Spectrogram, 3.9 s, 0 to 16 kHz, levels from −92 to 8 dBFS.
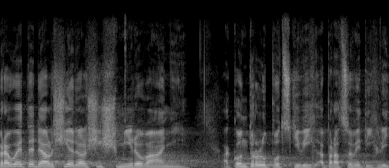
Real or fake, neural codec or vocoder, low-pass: real; none; 14.4 kHz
